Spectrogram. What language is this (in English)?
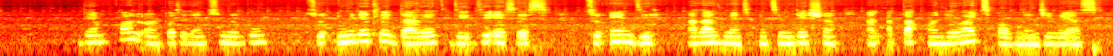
Nigerian Pidgin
